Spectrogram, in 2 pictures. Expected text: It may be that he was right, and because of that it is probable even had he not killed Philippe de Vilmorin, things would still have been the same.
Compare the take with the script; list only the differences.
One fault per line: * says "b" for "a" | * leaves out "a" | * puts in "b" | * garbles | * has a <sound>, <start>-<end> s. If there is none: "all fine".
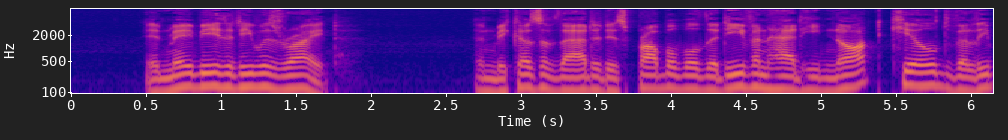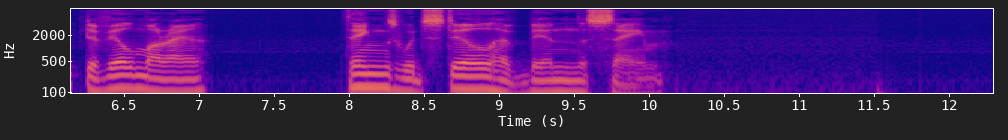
* puts in "that"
